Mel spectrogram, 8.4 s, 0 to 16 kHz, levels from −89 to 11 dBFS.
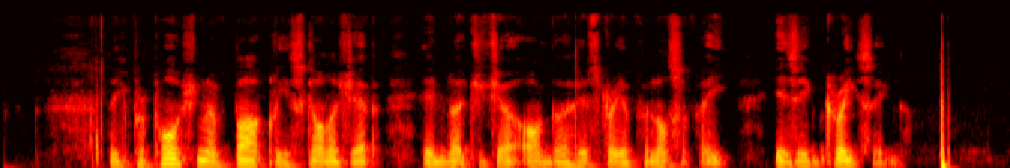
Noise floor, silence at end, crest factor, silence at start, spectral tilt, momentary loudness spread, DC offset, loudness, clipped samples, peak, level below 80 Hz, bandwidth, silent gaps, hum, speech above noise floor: -59 dBFS; 0.5 s; 26 dB; 0.55 s; -8 dB/octave; 11 LU; under 0.1%; -26 LUFS; under 0.1%; 0 dBFS; -38 dBFS; 11.5 kHz; none; none; 34 dB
